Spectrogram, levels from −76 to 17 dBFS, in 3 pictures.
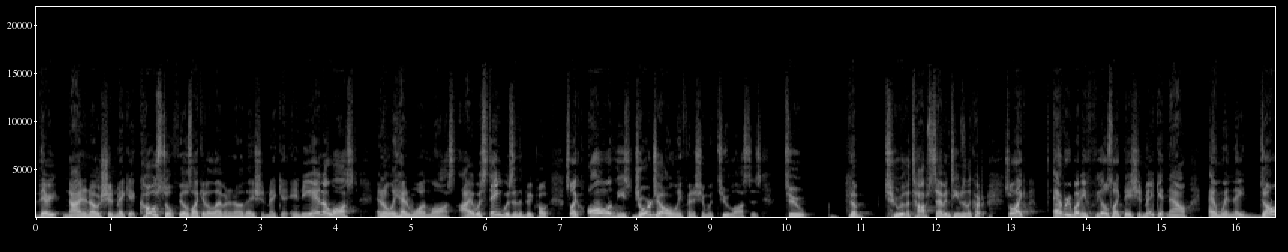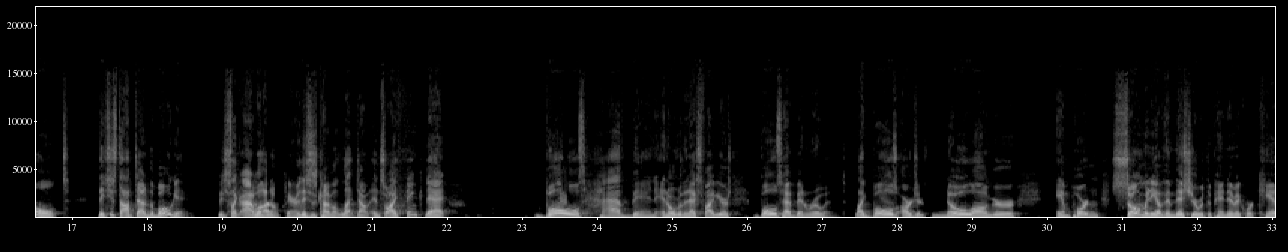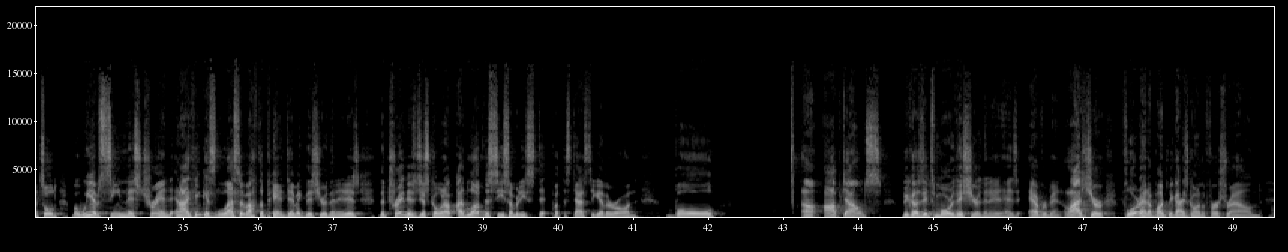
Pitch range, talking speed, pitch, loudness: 130-185 Hz, 230 wpm, 155 Hz, -20 LUFS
